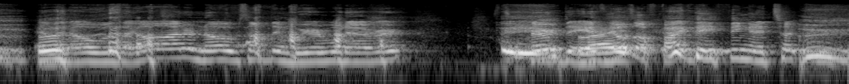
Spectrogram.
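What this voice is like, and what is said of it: Usual voice. Nothing is said of it.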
